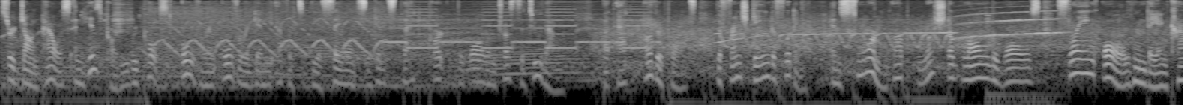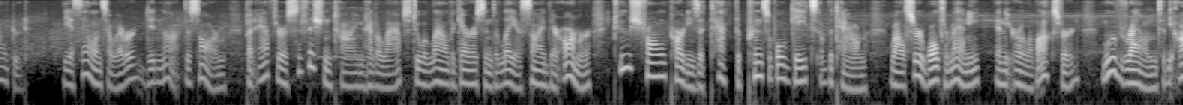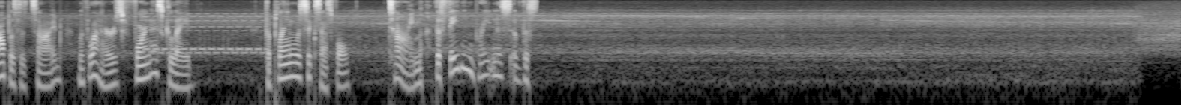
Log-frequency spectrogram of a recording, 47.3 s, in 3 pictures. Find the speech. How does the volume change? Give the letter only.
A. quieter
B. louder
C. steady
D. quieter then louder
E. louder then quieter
B.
